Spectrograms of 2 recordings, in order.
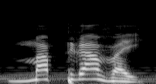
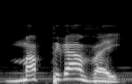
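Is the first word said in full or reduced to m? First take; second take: reduced; reduced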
